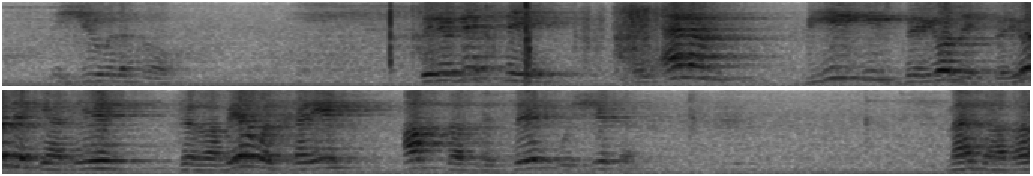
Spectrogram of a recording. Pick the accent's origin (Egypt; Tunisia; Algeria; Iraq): Egypt; انا عن نفسي كده برضه بسميه كده ما انا مصري زيك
